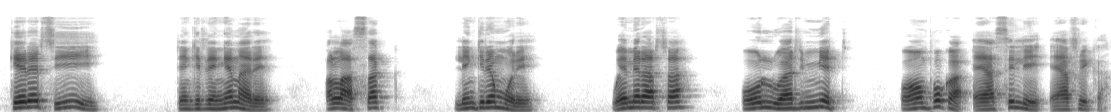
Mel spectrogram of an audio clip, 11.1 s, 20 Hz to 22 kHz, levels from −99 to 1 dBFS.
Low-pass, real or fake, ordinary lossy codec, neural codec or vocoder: none; real; none; none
